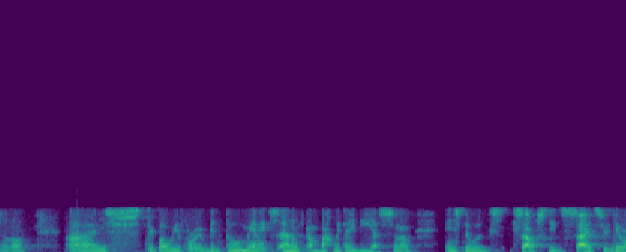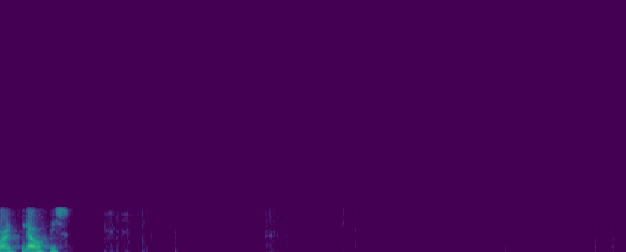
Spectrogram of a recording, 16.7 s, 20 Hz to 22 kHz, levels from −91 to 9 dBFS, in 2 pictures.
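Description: Packet loss on an ADPCM call strikes at 0.64 to 0.66 s and again at 8.18 to 8.27 s, each time dropping about 20 ms of audio, roughly a couple of packets, and filling the gap with silence. The speech cuts out with hard edges. When it resumes, the decoder's adaptive predictor and step size no longer match the sender's, so the speech comes back with brief, slight distortion before settling. The underlying codec sounds consistent with 32 kbit/s G.726.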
